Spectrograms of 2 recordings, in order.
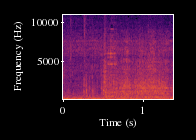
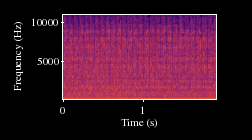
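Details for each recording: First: Worthington tractor, Chrysler 218 flathead six, first start in decades: deep, steady rumble with even firing on all six cylinders; a bad water pump rattles slightly. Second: Old Worthington truck/tractor six-cylinder at first start in decades, now running on all six: a steady, slightly uneven idle with a light rattle from a bad water pump.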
